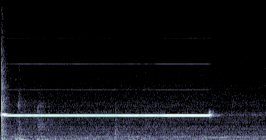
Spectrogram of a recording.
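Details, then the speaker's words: A home oxygen concentrator is switched on during a setup demonstration and gives one steady, high-pitched beep lasting about two seconds; a normal start-up beep. "so what you want to do is turn the machine on"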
